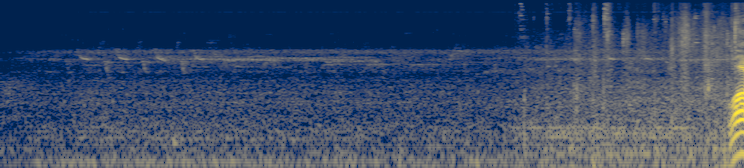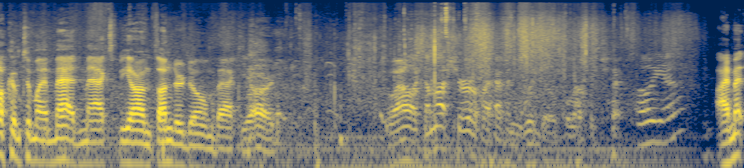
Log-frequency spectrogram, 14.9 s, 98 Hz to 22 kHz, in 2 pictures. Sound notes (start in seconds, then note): 0.7 birds chirping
